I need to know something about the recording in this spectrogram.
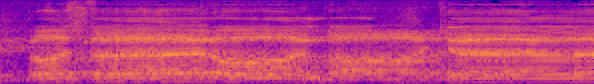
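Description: Byzantine chant sung by Athonite monks in plagal fourth mode: the melody moves over a steady held drone (ison), with a brief breath pause just after the start.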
